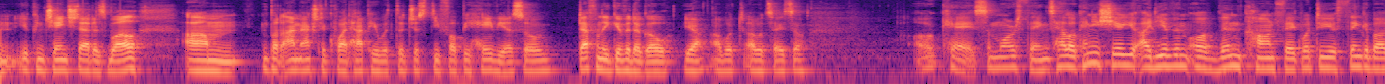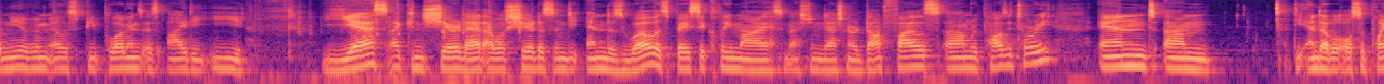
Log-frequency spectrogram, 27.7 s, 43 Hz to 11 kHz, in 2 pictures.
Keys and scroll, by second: 17.3 ctrl+super+h, 17.6 ctrl+super+h, 18.5 ctrl+Page_Down.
